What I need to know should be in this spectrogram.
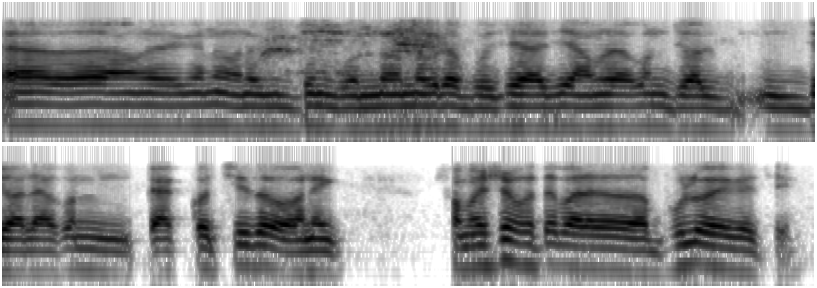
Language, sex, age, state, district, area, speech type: Bengali, male, 18-30, West Bengal, Darjeeling, urban, conversation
